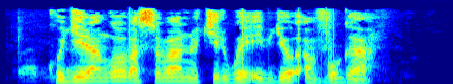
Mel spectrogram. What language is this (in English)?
Kinyarwanda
